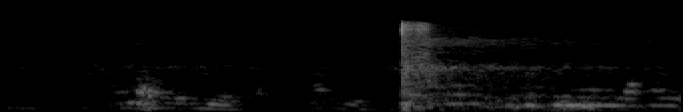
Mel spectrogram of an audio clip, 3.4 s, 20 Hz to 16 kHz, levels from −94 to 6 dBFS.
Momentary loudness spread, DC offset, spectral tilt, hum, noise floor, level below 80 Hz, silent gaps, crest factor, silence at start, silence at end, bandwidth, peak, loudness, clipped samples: 22 LU; under 0.1%; -1 dB/octave; none; -86 dBFS; under -90 dBFS; none; 40 dB; 0.65 s; 0 s; 7.4 kHz; -16 dBFS; -48 LUFS; under 0.1%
